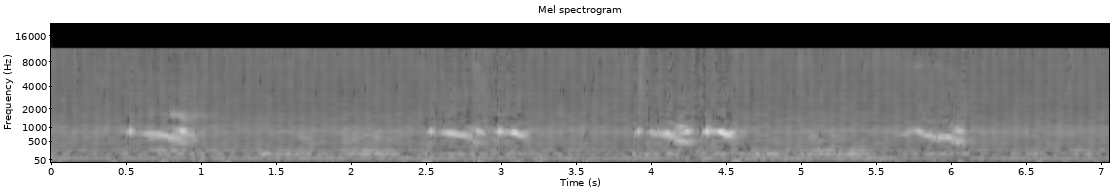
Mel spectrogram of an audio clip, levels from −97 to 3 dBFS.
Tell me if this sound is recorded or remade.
remade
